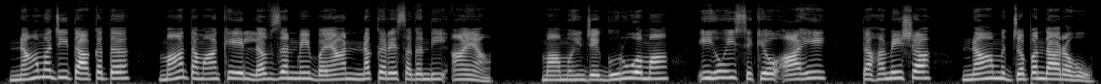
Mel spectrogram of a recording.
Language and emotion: Sindhi, neutral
